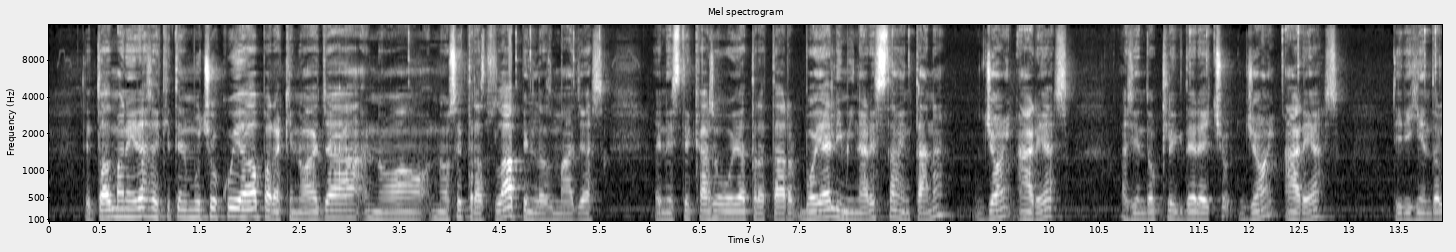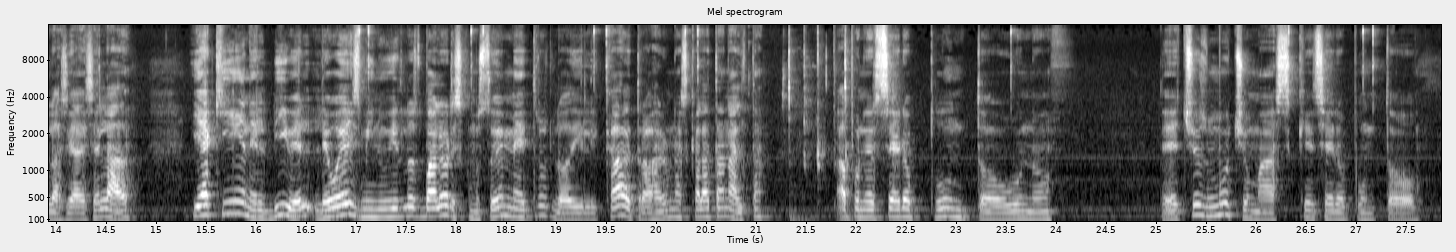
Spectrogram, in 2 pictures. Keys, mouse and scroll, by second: 1.8 scroll up 1, 2.2 scroll down 1, 3.3 middle click, 4.4 shift+middle click, 8.2-14.2 right drag, 16.8-22.1 drag, 23.3-26.1 drag, 26.8-27.8 drag.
